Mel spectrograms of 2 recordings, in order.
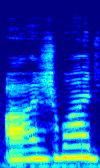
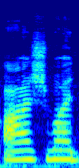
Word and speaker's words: Ajwa: So now, you guys, I'm just snacking on a bunch of Ajwa dates. It's spelled A-J-W-A, Ajwa dates, and they are so delicious.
